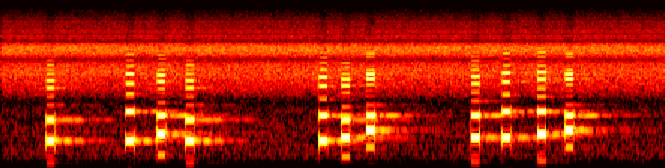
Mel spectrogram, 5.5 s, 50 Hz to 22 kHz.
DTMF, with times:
0.4-0.4 1
1.0-1.6 381
2.6-3.1 240
3.9-4.8 5690

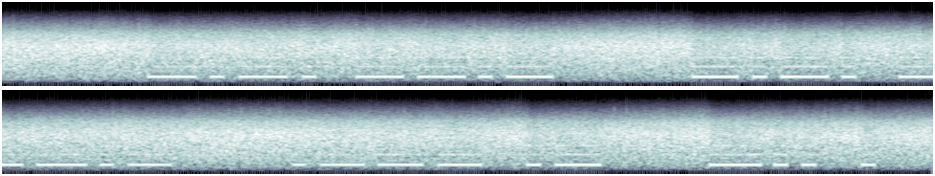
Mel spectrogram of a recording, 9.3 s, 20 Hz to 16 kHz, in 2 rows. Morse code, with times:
0.7-2.8 CQ
3.5-5.5 CQ
6.1-7.6 JA
8.2-9.0 DE

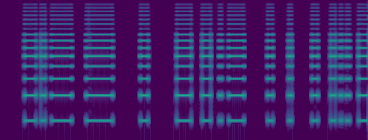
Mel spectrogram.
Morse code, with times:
none

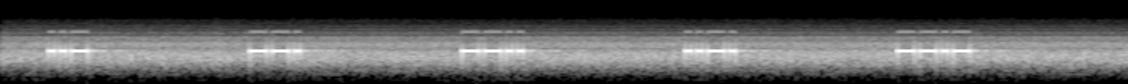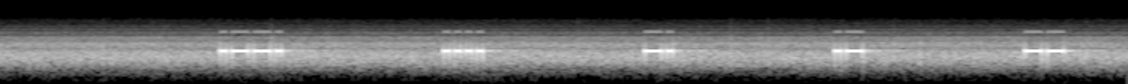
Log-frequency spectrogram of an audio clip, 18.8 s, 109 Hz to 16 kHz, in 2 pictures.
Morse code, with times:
0.4-8.1 UGZFQ
11.2-18.3 PHNAM

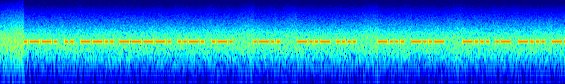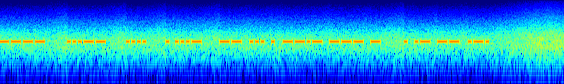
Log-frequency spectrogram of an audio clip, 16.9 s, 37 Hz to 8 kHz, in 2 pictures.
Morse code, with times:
0.4-3.5 PIZ9FR
3.8-4.2 L
4.5-5.3 XH
5.7-6.7 BX
6.9-9.1 BAB0
9.5-10.1 3
10.4-10.7 H
11.0-11.5 EV
11.8-14.2 MSEQOT
14.5-15.8 EAMR

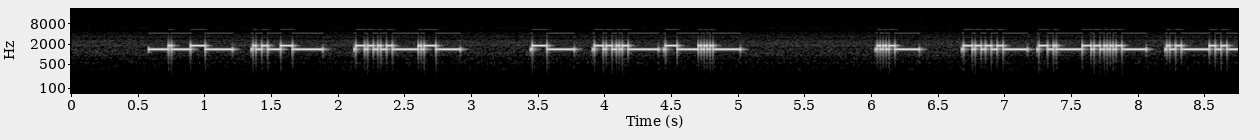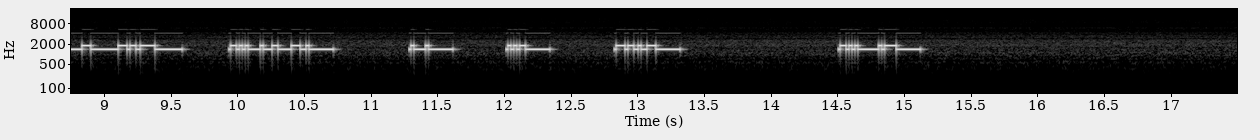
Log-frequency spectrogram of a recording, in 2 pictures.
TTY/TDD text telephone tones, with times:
0.9-1.7 TWO
2.3-3.6 WET
4.1-6.2 BOYS
6.9-7.4 IN
7.7-9.0 SWIM
9.3-12.2 TRUNKS
13.0-15.0 ARE

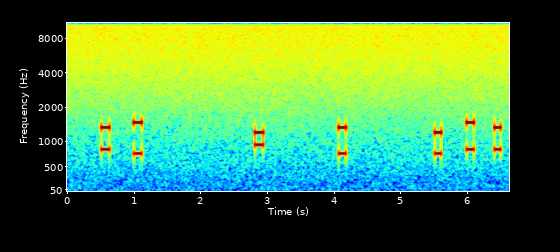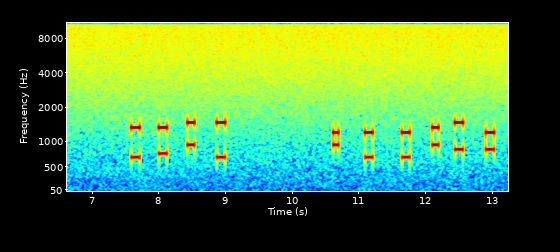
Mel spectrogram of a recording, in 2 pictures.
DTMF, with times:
0.5-1.1 86
2.8-2.9 *
4.1-4.2 5
5.5-6.5 498
7.6-9.0 25#3
10.6-13.0 *11097

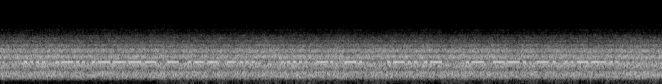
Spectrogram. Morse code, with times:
0.2-2.5 HL1TWB
2.8-3.6 5NN
3.9-4.4 LA
4.7-6.2 AGN?

